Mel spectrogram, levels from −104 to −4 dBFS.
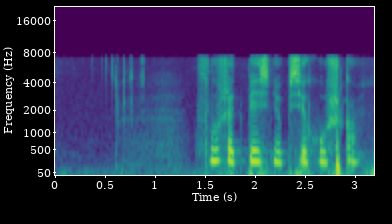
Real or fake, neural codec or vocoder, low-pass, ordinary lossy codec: real; none; 7.2 kHz; none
